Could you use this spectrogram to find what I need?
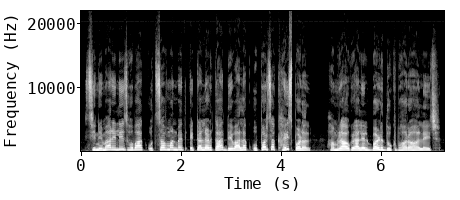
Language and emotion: Maithili, sad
